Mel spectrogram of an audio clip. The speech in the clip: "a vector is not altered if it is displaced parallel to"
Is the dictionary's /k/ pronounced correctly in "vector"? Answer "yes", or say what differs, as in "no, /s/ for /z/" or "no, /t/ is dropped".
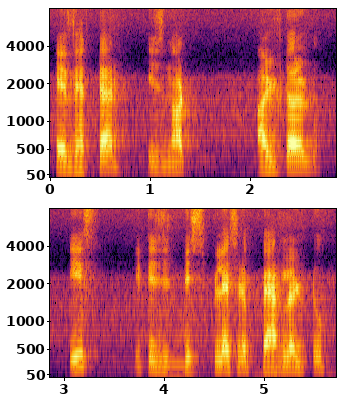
yes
